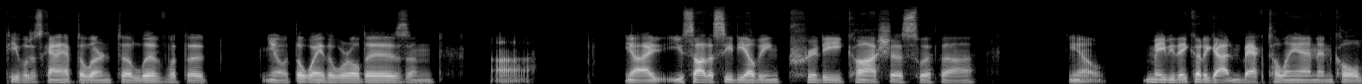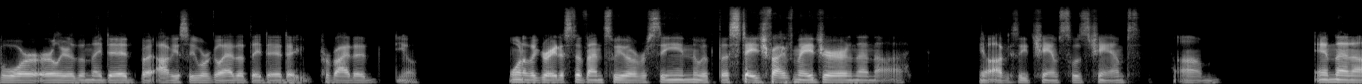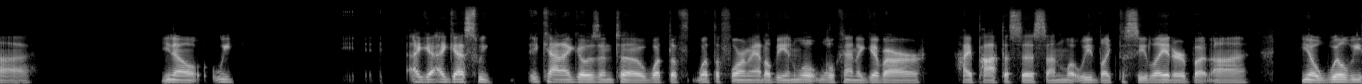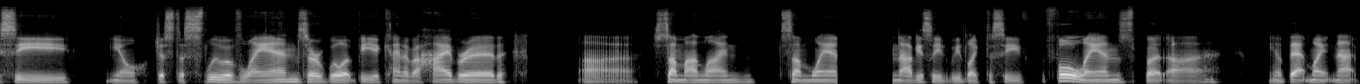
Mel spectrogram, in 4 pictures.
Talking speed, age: 180 wpm, 20-39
